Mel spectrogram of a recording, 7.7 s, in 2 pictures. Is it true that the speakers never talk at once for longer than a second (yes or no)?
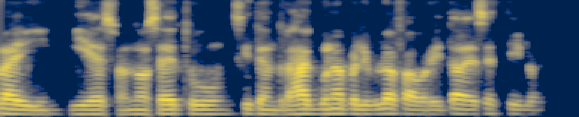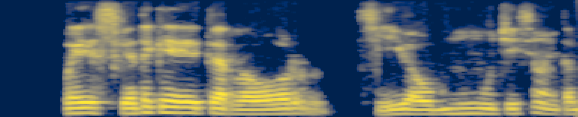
yes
